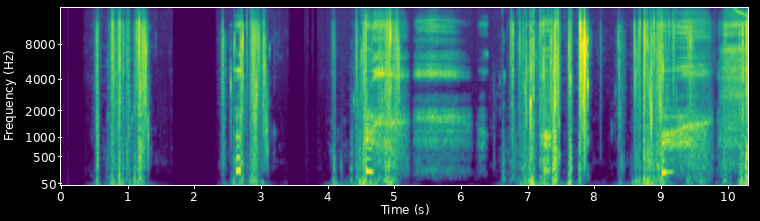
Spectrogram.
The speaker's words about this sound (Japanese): それでは、お耳掃除の方、始めさせていただきますね。まずは、浅いところに見えている耳垢から書き出してまいります。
